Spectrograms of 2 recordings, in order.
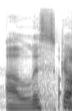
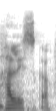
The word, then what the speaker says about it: Jalisco: No, it's I think the J is silent. Jalisco. – Oh, Jalisco.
